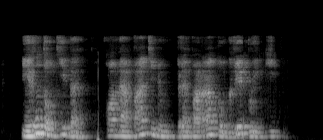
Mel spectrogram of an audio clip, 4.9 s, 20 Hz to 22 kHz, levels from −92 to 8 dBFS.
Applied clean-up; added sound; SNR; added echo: neural mask model DeepFilterNet 3.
